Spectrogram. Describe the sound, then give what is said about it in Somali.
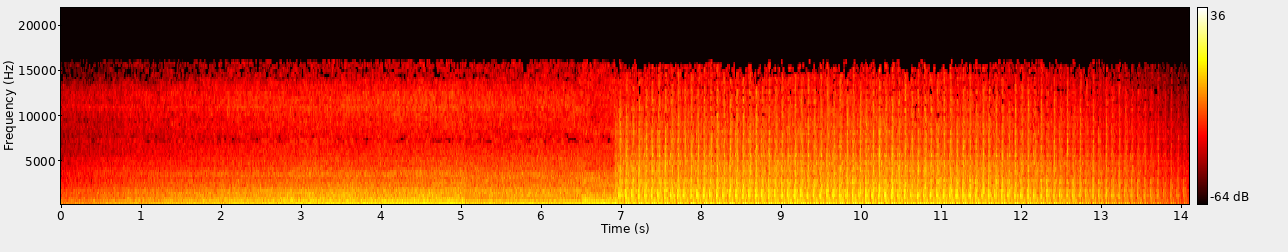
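A drilling rig bores a water well for a village, its engine making a loud, steady mechanical drone with rattling. Partway through, the sound shifts abruptly to a harsher, more pulsing tone. No voices. “Muuqaal ay baahisay Al-Kataib Al-Ikhbaariya ayaa muujinaya riiga oo ceelka qodaya, ugu dambeynna Allaah fadligiis biyo ka soo saaraya.”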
